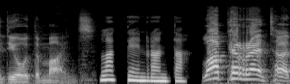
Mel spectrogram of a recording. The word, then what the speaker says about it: Lappeenranta: Lapinranta, that's how you pronounce it.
